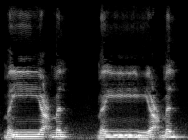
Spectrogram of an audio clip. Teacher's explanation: القسم الأول إدغام بغنة، بمعنى نون ساكنة وبعدها حرف من حروف الإدغام بغنة، فإننا ندغم ونضيف غنة قدرها 2 حركات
